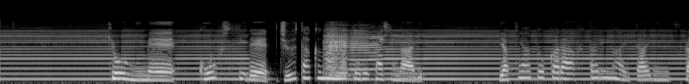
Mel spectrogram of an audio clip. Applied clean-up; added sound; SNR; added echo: neural mask model RNNoise.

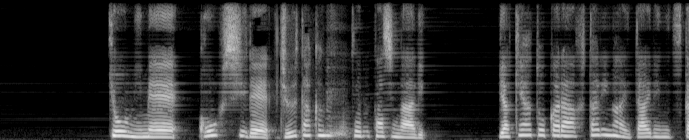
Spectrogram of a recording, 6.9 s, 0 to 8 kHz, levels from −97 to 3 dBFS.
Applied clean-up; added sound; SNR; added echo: neural mask model DeepFilterNet 3.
